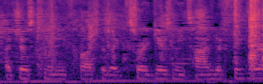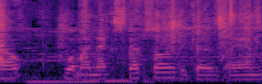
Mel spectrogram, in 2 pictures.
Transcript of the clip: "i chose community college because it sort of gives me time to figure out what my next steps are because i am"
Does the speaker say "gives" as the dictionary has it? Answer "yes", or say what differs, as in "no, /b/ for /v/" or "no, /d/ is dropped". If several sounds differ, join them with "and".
yes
